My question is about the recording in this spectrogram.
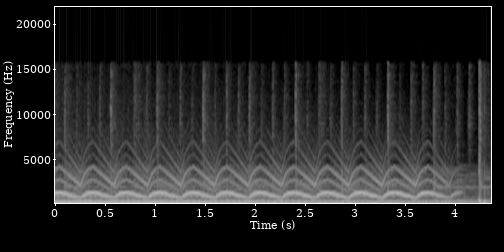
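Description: Ambulance siren in a fast repeating wail, about three pitch sweeps a second, with a low steady drone beneath it that fades out near the end.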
